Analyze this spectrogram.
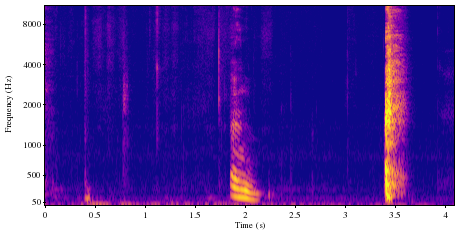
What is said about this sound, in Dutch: Je zit weer heel hard aan het hoesten, hè.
